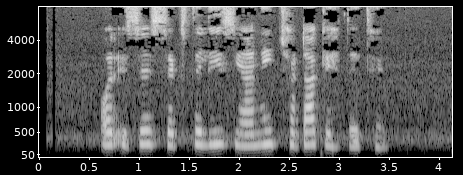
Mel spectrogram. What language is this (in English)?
Urdu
